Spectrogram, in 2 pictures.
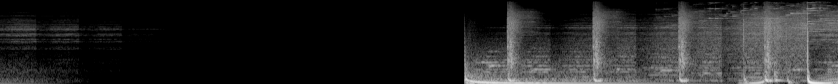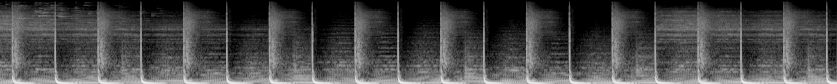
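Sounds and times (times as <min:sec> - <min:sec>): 
Christmas music in A sharp minor: 0:04.8 - 0:16.7.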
